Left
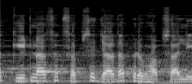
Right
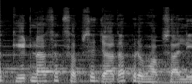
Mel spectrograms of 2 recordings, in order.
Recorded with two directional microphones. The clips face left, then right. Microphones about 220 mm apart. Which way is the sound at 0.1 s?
50° left (ahead or behind).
